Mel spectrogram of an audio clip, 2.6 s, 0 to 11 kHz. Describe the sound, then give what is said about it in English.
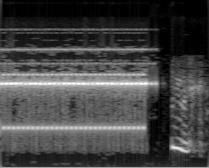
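A mobile phone ringtone plays, a steady electronic warbling ring lasting nearly two seconds. It cuts off, and after a short gap a brief, different burst of sound follows. “Somebody turn their phone off. Yeah. Or star 6 when your phone's ringing.”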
